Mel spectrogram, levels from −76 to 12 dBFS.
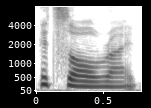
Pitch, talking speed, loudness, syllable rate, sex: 185 Hz, 230 wpm, -14 LUFS, 4.4 syllables/s, female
